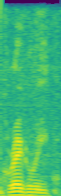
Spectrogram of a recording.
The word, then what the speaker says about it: Gregory: They hardly ever pronounce the name Gregory correct. They used the second G was always sounded like a K.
